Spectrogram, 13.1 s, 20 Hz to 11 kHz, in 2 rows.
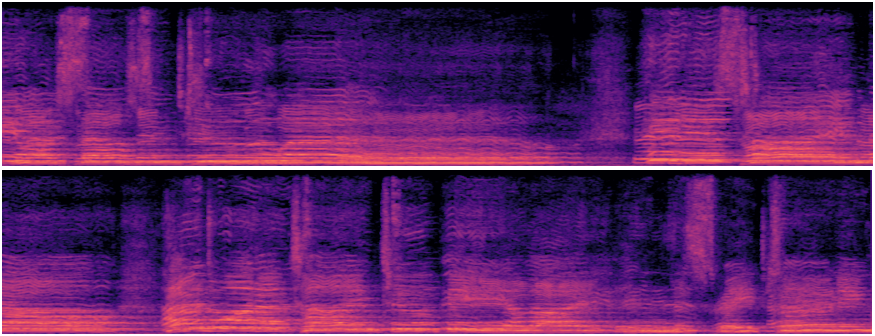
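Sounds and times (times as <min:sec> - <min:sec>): group singing a hymn: 0:00.0 - 0:13.0.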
